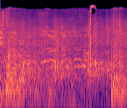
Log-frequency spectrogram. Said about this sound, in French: On les entend en ce moment, il y a des coups de feu énormes. Vous les entendez ? Écoutez.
